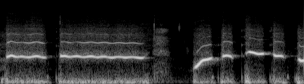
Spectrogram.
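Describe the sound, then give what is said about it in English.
A person whistles a short song melody, two long sustained notes followed by a quicker run of rising and falling notes, with no talking. “Now, if you whistle those songs, it makes your husband crazy.”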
